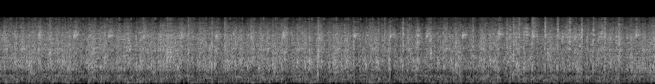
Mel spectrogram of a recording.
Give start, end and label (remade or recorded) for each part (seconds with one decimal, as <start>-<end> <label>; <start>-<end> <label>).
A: 0.0-4.2 recorded; 4.2-6.6 remade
